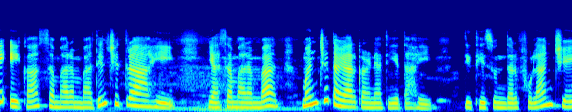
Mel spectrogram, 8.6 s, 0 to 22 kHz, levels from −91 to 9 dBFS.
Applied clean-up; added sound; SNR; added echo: none; none; none; none.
